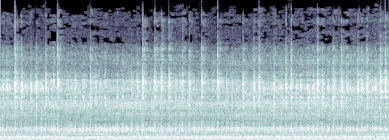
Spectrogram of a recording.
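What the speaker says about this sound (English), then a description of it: "That high torque pipe along a modified low end high torque nitro engine." A modified low-end, high-torque nitro engine fitted with a high-torque pipe runs loud and close, holding a steady, buzzing, rasping drone with a dense, even pitch for the whole stretch and no voices.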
